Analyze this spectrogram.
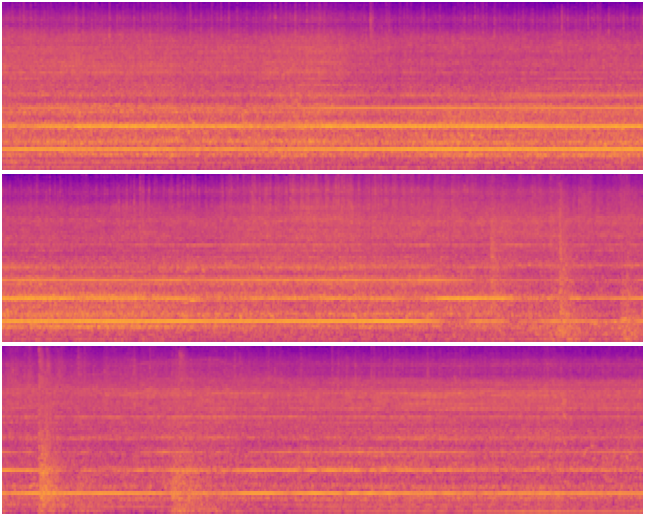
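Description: Double-head vertical hot-air popcorn machine running: a steady mechanical whir with an even, high hum. A few short clicks come past the middle.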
